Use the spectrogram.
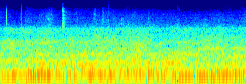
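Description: Speedway race cars roar around a track under the cushion of a night meeting, a steady, loud engine drone with a rising and falling pitch as they pass, carrying on without pause.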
